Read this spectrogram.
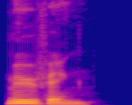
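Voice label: "moving", British English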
